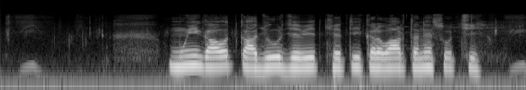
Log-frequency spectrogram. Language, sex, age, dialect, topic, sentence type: Magahi, male, 18-24, Northeastern/Surjapuri, agriculture, statement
